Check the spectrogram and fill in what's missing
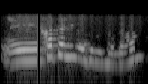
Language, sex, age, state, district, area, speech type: Nepali, female, 18-30, West Bengal, Kalimpong, rural, conversation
